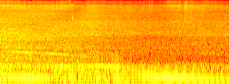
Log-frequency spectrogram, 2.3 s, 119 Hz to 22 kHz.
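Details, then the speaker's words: BMW E34 540i/6 V8 with stock cats, believed to have a muffler delete with an aftermarket resonator: a deep, smooth, steady exhaust drone held under revs, with no misses, knocks or rattles. A healthy-sounding V8 exhaust note. "though this thing sounds great I mean it sounds sweet so whatever the muffler setup is on this car is badass"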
